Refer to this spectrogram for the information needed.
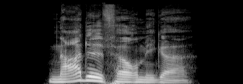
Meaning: inflection of nadelförmig: 1. strong/mixed nominative masculine singular 2. strong genitive/dative feminine singular 3. strong genitive plural
- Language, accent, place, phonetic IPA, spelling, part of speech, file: German, Germany, Berlin, [ˈnaːdl̩ˌfœʁmɪɡɐ], nadelförmiger, adjective, De-nadelförmiger.ogg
